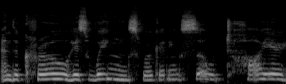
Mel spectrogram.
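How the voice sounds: Fairly even intonation in a natural reading voice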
